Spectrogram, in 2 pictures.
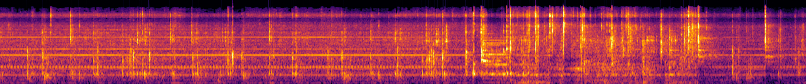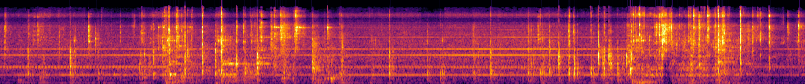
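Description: Metal cans crunch and clank as they are crushed between the blades.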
